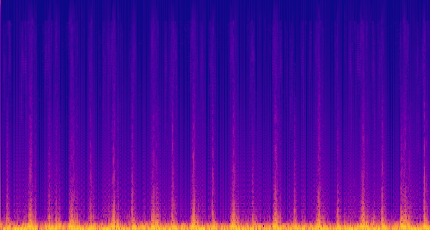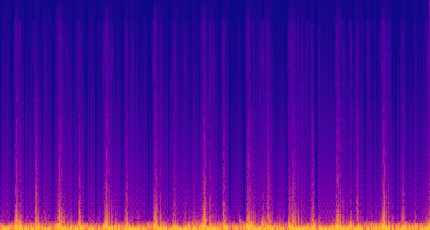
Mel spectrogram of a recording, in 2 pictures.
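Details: ASMR livestream heartbeat sound for relaxation: loud, steady, deep thumping beats repeating rapidly; heartbeat.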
